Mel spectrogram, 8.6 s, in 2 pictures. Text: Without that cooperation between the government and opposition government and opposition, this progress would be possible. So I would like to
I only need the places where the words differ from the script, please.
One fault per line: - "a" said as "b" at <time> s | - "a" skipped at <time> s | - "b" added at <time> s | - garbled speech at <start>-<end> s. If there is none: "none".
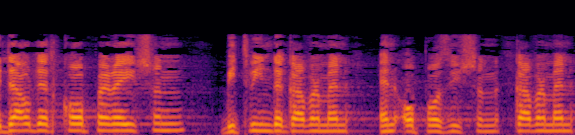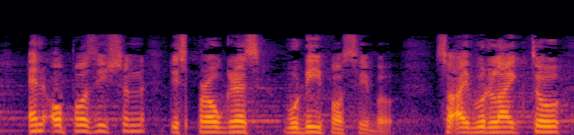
none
